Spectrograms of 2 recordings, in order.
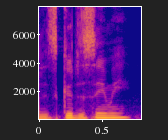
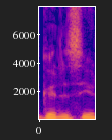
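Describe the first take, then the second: First: "me" lifted as a pointed question; retold challenge, leaning on "me"; questioning echo. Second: Said in the usual way. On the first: Greeting thrown back as challenge. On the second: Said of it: "I came to Jay and I said".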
